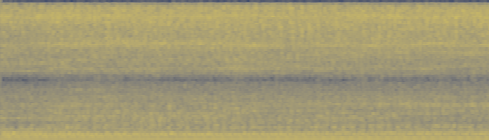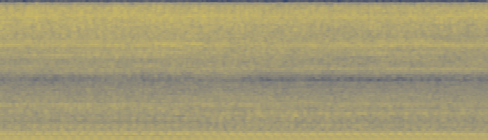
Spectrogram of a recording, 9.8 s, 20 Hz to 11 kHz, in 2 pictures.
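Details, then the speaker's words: 2010 Hyundai Genesis Coupe 2.0T after head gasket replacement and new OEM turbo, downpipe missing so exhausting at O2 sensor: steady, even idle, constant low drone, no misfires; timing correct, healthy. "sounds pretty good though all right so gives you guys just saw it runs good we timed it correctly she sounds like she's in time firing well no misfires"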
